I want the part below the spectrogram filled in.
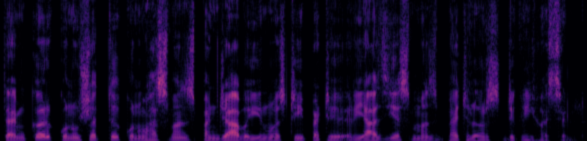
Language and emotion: Kashmiri, neutral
